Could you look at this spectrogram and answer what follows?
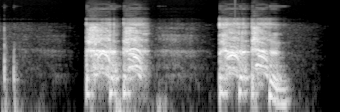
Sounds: Cough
